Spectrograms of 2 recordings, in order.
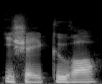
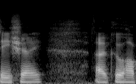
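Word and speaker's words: Isa Guha: had uh was it ishay guha i think it's pronounced eshay gohar presenting um obviously you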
